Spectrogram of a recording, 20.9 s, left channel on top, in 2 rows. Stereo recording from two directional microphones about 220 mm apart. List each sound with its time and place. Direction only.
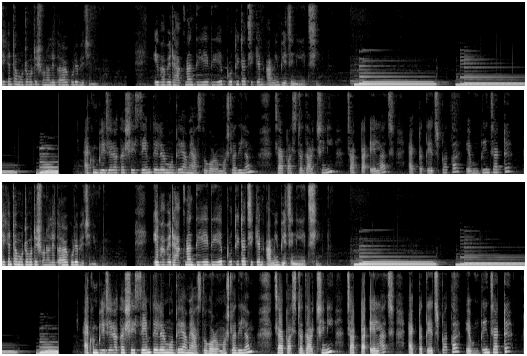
0.0 s speech: 50° right (ahead or behind)
7.1 s music: centre (ahead or behind)
9.1 s music: centre (ahead or behind)
12.1 s speech: 50° right (ahead or behind)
